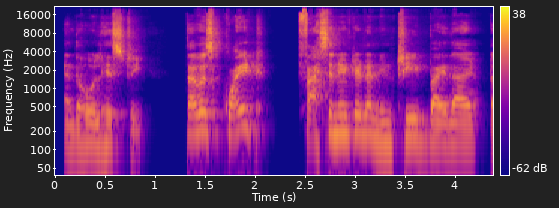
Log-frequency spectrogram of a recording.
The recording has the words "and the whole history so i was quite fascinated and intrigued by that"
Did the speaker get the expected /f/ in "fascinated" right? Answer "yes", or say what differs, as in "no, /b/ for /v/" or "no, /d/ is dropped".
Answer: yes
